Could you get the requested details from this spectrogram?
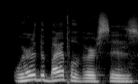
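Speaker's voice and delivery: ordinary delivery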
